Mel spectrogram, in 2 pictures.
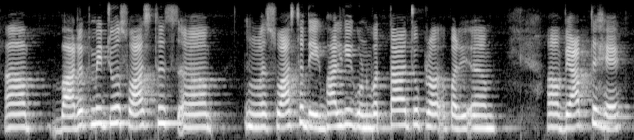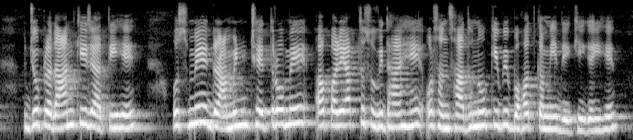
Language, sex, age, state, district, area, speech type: Hindi, female, 30-45, Madhya Pradesh, Indore, urban, spontaneous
